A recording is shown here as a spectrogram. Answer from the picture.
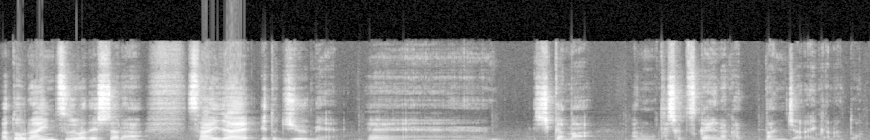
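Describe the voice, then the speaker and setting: Noticeable background noise sits behind a man with a very deep, low pitch and very wide pitch swings. He speaks at a fairly slow pace, with big swings in loudness. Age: 50s. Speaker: podcaster. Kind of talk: solo monologue podcast. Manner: halting with many fillers.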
